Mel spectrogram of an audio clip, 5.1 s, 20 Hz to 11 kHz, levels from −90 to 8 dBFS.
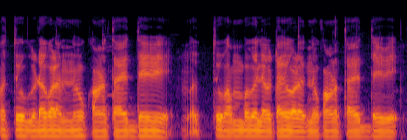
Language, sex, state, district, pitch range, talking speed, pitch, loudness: Kannada, male, Karnataka, Bidar, 85-90 Hz, 80 wpm, 85 Hz, -18 LUFS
